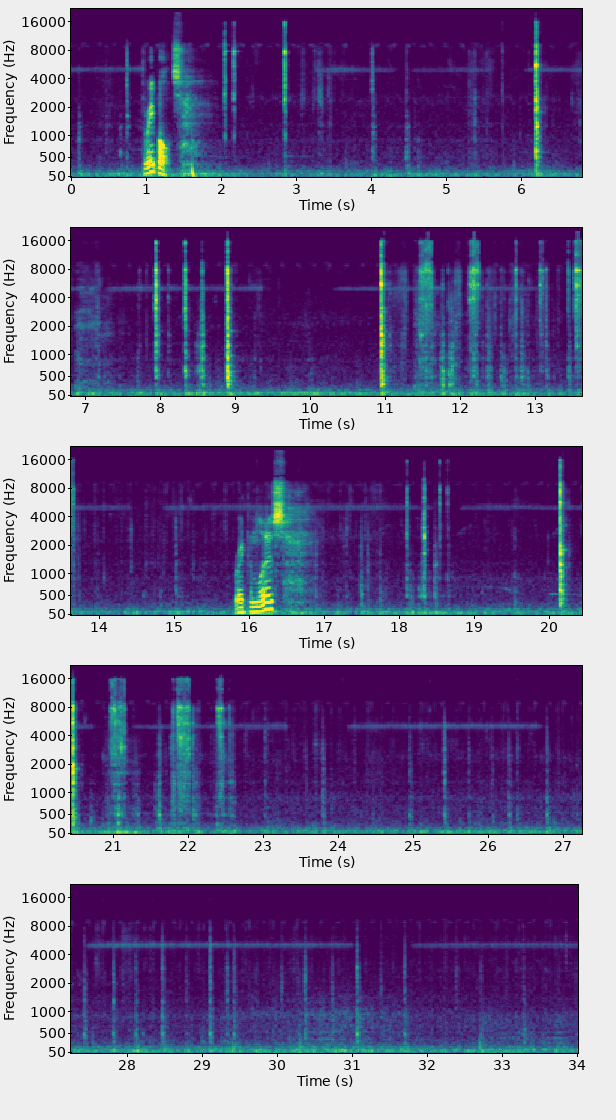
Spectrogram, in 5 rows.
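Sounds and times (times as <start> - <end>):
sharp metal clicks and knocks: 7.7 - 9.1, 10.9 - 13.8, 17.4 - 18.8, 20.0 - 24.0
ratchet wrench ticking: 20.2 - 22.6.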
